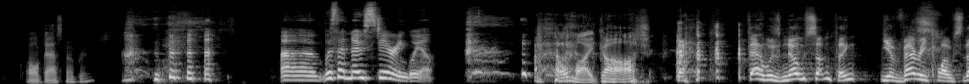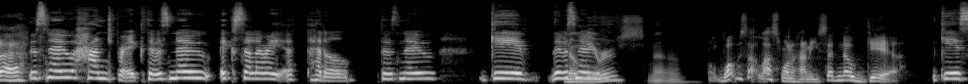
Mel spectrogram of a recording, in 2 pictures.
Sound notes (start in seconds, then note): 1.2 snicker; 4.7 laugh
